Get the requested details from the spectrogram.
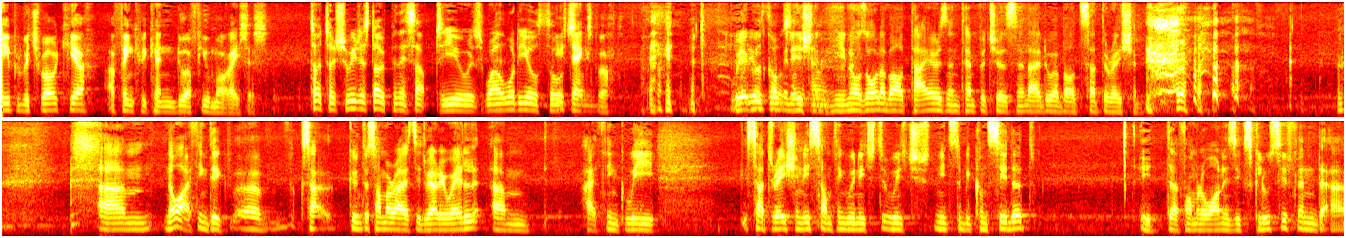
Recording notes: Friday Canada Team Principles Press Conference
